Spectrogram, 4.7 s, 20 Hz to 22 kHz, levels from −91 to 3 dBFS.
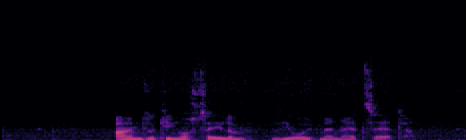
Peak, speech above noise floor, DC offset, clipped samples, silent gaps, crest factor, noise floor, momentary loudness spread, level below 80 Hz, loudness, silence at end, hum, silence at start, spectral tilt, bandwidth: -26 dBFS; 30 dB; under 0.1%; under 0.1%; none; 22 dB; -77 dBFS; 11 LU; -76 dBFS; -47 LUFS; 0.55 s; none; 1.15 s; -7 dB/octave; 14 kHz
